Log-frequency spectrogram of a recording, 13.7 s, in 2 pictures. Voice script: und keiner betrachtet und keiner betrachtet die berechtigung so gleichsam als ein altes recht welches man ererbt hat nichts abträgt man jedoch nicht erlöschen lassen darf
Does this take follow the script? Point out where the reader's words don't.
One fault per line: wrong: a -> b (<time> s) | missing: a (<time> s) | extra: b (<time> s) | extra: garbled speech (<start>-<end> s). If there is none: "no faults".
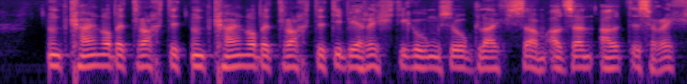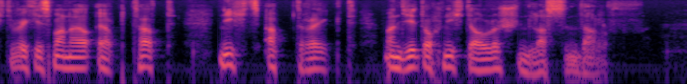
no faults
